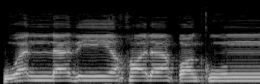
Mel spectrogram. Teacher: Huwallazi khalaqakum, huwallazi, keluarkan lidah, zi, kha. Buka mulut sikit untuk dapatkan makhraj huruf kha kerana dia berada di dalam.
